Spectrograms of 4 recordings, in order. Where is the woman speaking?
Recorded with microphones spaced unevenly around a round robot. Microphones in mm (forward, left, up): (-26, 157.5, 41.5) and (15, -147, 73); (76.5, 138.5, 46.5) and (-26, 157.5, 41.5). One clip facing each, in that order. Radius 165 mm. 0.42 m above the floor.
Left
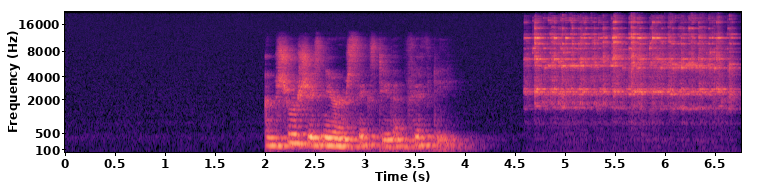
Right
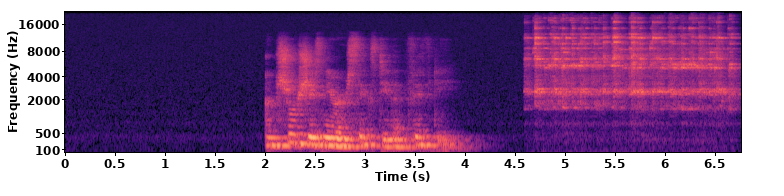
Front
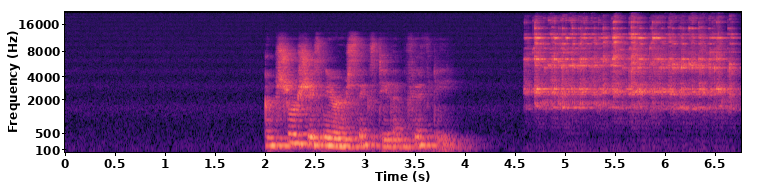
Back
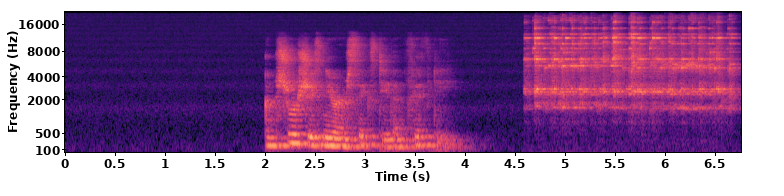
90° left, 1.4 m.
